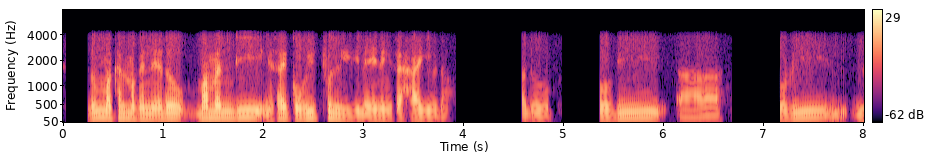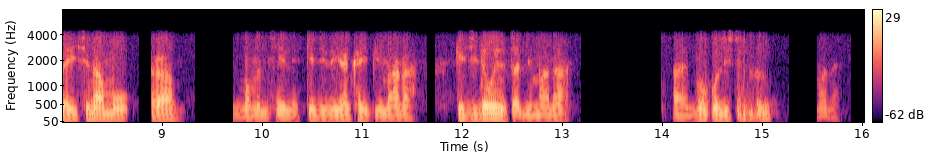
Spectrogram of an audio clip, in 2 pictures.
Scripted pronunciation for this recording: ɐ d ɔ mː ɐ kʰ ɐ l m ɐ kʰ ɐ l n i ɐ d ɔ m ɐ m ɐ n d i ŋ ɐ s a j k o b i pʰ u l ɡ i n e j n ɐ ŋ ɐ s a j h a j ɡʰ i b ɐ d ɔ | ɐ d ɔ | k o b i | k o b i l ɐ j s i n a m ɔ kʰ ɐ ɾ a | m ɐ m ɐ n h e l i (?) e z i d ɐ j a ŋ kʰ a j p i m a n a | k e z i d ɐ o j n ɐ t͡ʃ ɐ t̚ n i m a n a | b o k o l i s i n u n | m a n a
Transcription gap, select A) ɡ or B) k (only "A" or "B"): B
